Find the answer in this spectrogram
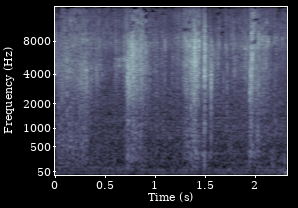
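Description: Footsteps on loose pebble gravel, about one step every two-thirds of a second.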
